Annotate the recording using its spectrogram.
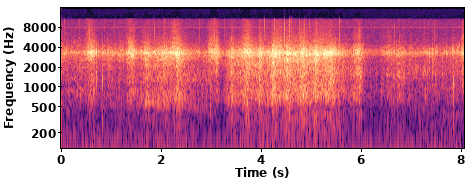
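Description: Nylon tent fabric rustling as a dome tent is taken down, in uneven surges that are strongest in the middle, with a few light clicks.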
